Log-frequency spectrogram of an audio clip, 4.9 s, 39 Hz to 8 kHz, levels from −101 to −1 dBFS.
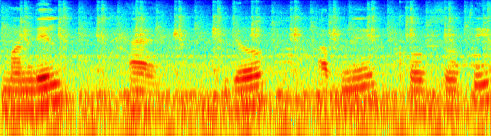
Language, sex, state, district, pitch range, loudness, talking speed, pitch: Hindi, male, Bihar, West Champaran, 105-135 Hz, -19 LUFS, 60 wpm, 120 Hz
